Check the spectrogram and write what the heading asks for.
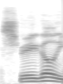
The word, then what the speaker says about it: Svigel: Yeah, my name is Svigel.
